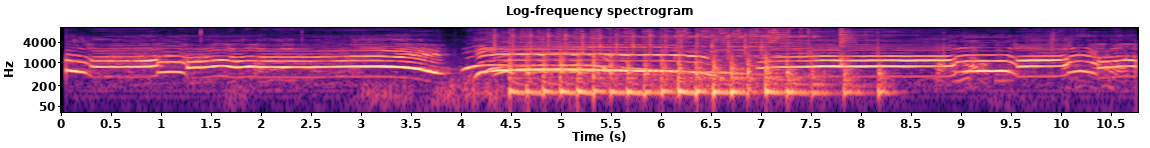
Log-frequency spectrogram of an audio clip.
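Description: Men's long drawn-out procession calls, each held on one pitch and falling away at its end, with a short break about four seconds in. From then until about eight and a half seconds a Thai long drum (klong yao) and small hand cymbals (ching) beat a fast even rhythm under the calls.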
